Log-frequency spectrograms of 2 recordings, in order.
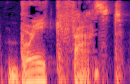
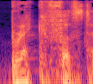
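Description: First: It is said as two separate words. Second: It is said as one reduced word. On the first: It shows the literal parts of the word. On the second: It is the normal everyday pronunciation. "but always pronounced breakfast"

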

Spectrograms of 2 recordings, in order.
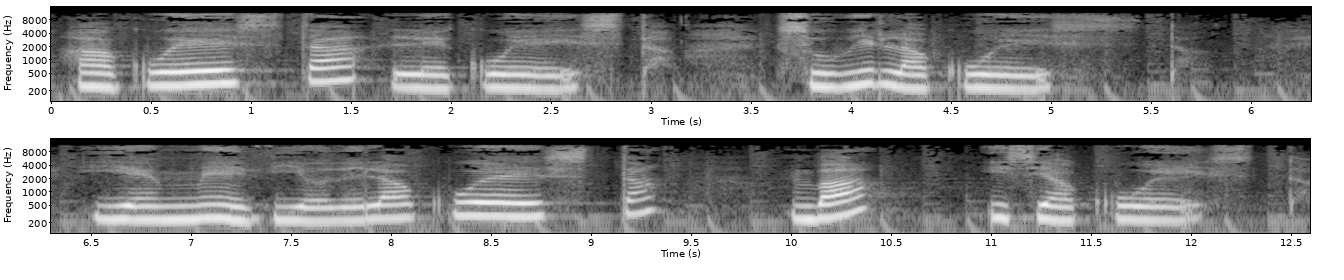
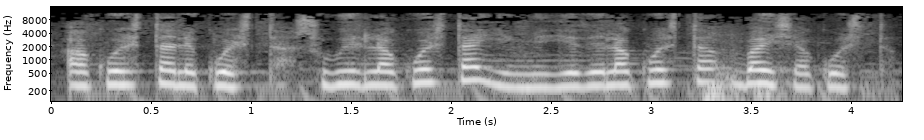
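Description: First: It is said slowly. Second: It is said at normal speed.

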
